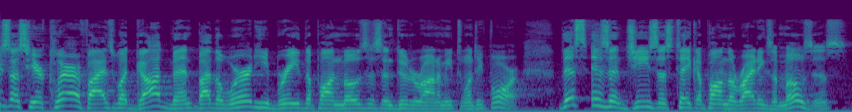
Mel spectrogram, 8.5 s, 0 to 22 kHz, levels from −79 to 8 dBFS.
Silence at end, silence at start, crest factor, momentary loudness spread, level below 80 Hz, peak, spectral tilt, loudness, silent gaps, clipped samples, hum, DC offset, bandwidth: 0.1 s; 0 s; 18 dB; 7 LU; -54 dBFS; -6 dBFS; -2.5 dB/octave; -23 LUFS; none; under 0.1%; none; 1%; 11 kHz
